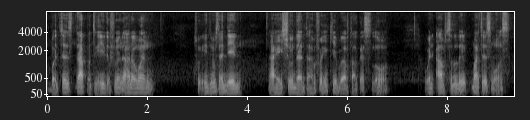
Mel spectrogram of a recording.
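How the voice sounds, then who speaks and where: A young man talking to camera in a casual vlog, rambling with fillers and restarts as he tries to keep his speech slow. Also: lowish voice, vocal fry, dark tone. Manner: working to speak slowly and deliberately. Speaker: YouTube vlogger.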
